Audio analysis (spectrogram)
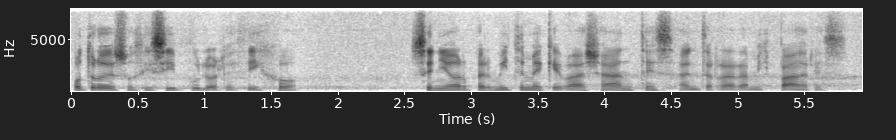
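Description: A priest in his thirties with a Rioplatense Spanish accent speaks into a lectern microphone in a large church. He preaches gently and conversationally, with a middle-range voice and many "eh" fillers. His voice carries a long reverb from the hall, over a faint background hum. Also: medium pitch, a little slow. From Argentina. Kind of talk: gospel reading and homily.

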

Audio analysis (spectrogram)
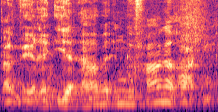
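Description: An actor playing a sardonic, probing police detective with dry, mocking politeness in a crime audio drama. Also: male voice, medium pitch, very animated, moderate pace, reverberant, noisy background, natural voice.

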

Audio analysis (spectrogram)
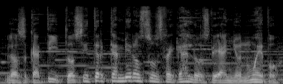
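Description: A man's voice: on the low side, big pitch swings, a little fast, music in the background. A man with a Latin American Spanish accent reading scripted narration for a children's cartoon.

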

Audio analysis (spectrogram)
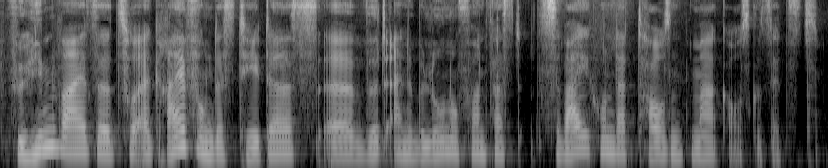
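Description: A woman's voice: fairly low pitch, normal speed, darkish tone. A woman in her forties co-hosting a true-crime podcast, narrating conversationally at a studio microphone. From Eberswalde area, Germany. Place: wood-panelled podcast studio. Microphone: studio condenser mic with pop filter.

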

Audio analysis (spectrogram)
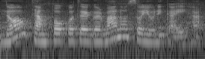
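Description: A woman in her forties from Cuba with a Cuban Spanish accent, answering interview questions slowly with many pauses, recorded on a webcam in a small office. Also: on the low side, very animated, pushed and bright, a little hiss or hum. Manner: hesitant, thinks aloud with fillers. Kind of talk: slow, careful conversational answers. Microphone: webcam at desk.

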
